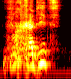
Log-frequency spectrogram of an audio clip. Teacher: Oh no, that's wrong, because it's unstressed. The O becomes pronounced like an A.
